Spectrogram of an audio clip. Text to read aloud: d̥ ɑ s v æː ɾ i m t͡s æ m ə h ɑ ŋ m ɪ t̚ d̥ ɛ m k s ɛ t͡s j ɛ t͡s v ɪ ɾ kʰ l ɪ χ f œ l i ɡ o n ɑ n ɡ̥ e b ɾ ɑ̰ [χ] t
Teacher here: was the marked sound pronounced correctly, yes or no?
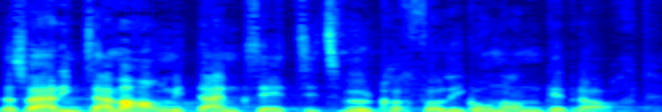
yes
